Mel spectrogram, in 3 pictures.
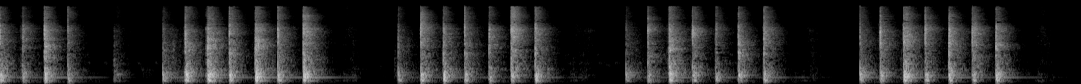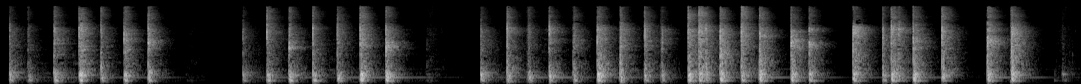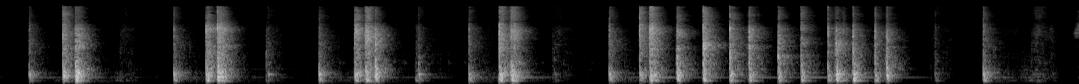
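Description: Hands kneading and slapping a ball of yeast dough on a countertop: bursts of rapid taps and slaps, each about a second long, repeating about every two seconds.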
